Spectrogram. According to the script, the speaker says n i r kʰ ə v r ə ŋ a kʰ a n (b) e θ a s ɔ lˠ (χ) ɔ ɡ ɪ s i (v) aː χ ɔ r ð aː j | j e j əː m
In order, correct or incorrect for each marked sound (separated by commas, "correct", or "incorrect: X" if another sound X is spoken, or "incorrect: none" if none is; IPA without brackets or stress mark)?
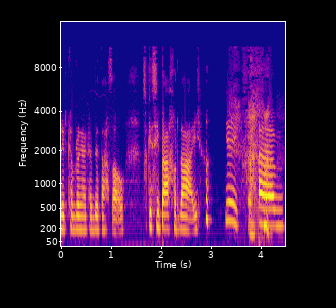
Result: incorrect: d, incorrect: s, incorrect: b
